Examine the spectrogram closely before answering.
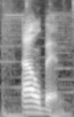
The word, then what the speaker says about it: Albin: Supposedly, it's pronounced Albin.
